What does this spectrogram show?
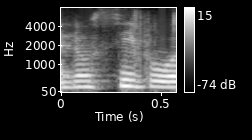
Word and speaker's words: nocebo: Yeah, the nocebo effect.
